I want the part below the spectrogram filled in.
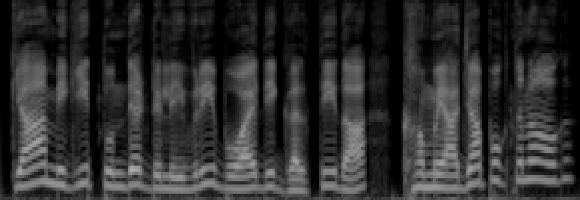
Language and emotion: Dogri, angry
